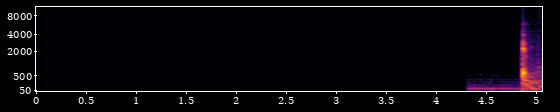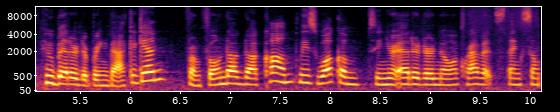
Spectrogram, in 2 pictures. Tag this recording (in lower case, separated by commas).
speech, inside a small room, silence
